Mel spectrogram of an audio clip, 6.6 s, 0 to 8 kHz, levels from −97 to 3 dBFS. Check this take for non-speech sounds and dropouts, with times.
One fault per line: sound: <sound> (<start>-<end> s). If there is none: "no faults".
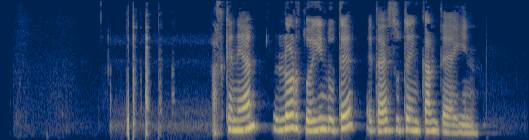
sound: laugh (1.6-2.2 s)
